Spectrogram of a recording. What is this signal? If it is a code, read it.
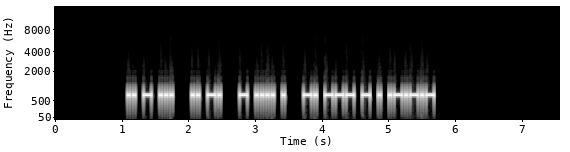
Morse code, heard as a keyed tone, about 29 wpm, 700 Hz. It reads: ITS IN THE NOTE.
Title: Sentences from Top 1000 Words - Review Part 2 - 30wpm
